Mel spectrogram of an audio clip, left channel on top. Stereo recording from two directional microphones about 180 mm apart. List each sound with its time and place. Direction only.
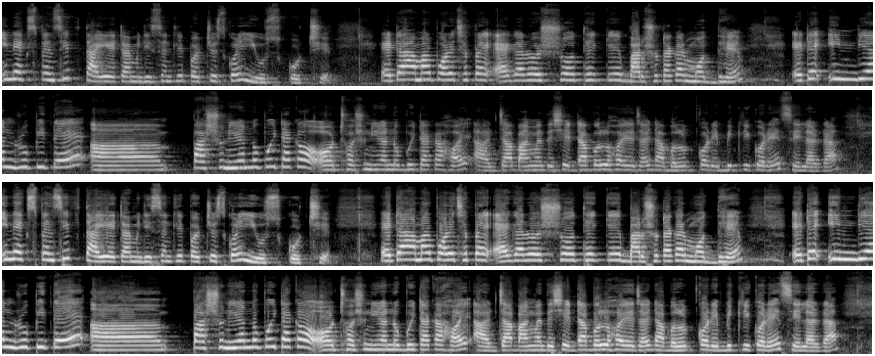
0.0 s a woman's voice: 40° right (ahead or behind)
